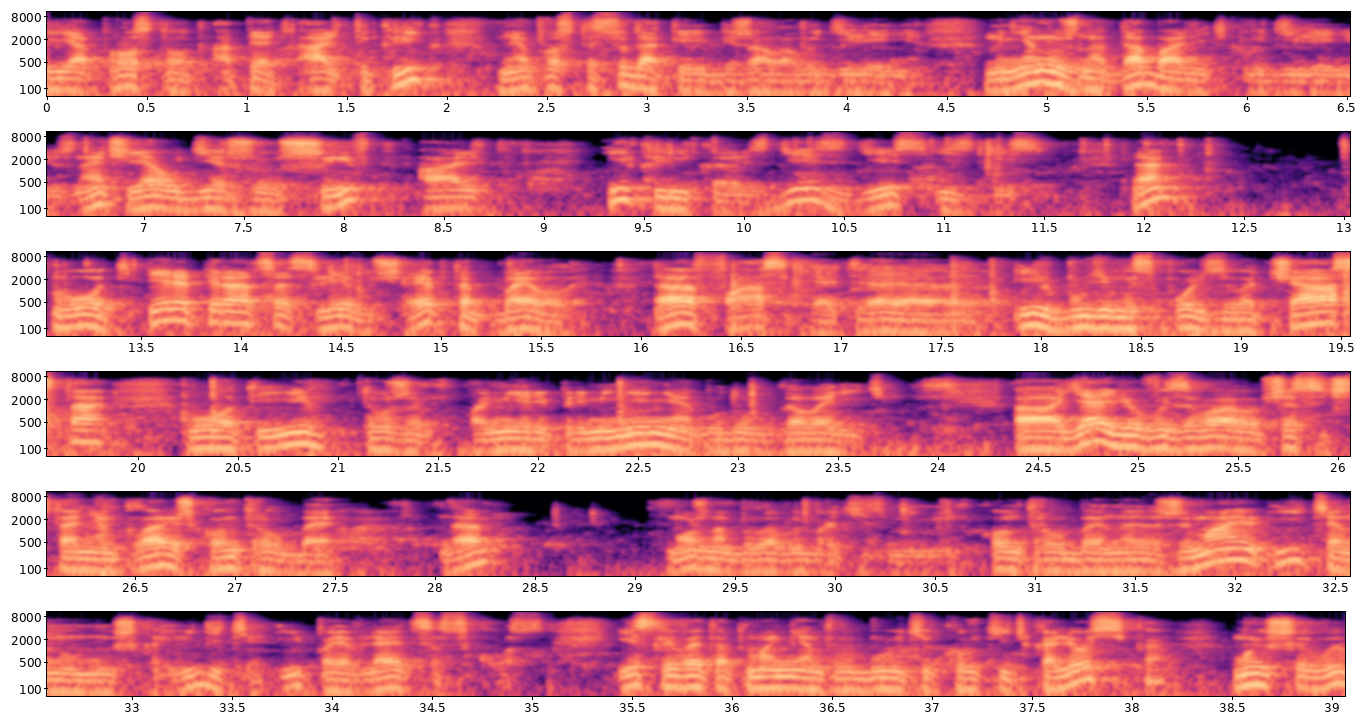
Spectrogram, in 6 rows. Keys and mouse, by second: 1.4-6.8 alt+drag, 11.3 middle click, 12.0 shift+middle click, 13.2 middle click, 14.3 shift+middle click, 15.3 middle click, 25.1-27.8 drag, 30.4 ctrl+b.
